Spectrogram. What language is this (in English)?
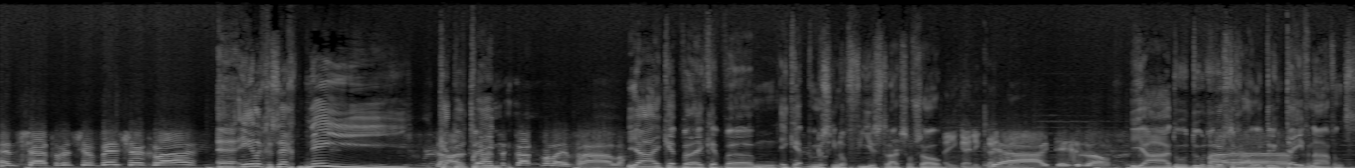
Dutch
